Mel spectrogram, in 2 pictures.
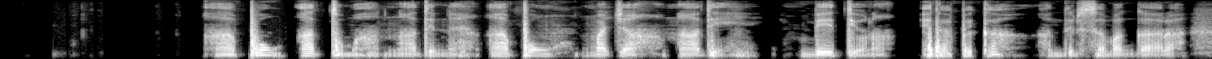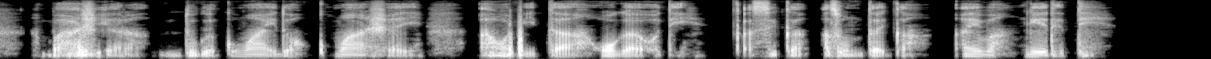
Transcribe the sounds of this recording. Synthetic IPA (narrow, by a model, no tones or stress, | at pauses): ʔaːpːɔnɐt̪ːʊmɐna̰ːt̪ɪnːɛaːpːɔnmɐt͡ʃʼːɐnaːt̪ɪ | be̞ːt̪ːɪjɔ̰nɐ | ɛt̪ɐpːɛkːɐhɐd̪ɪɾsɐbɐɡːaːɾɐbɐhɐʃɪjɐɾɐd̪ʊɡɛkʼʊmaːjɪd̪ɔkʼʊmaːʃːɐjʔɐwɐpḭːt̪ʰːaːwɔɡa̰ːwɔt̪ɪ | kʼɐsːɪkːɐ̰ɐsʊnt̪ːɐjkːɐ | ʔɐjbɐɡe̞ːt̪ʰɛt̪ːi̥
